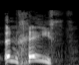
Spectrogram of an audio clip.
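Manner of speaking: high startled cry of a ghost; mock fearful cry. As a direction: cry out like frightened disciples. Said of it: "schreeuwden het uit van angst". (hoge, geschrokken kreet van de leerlingen)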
